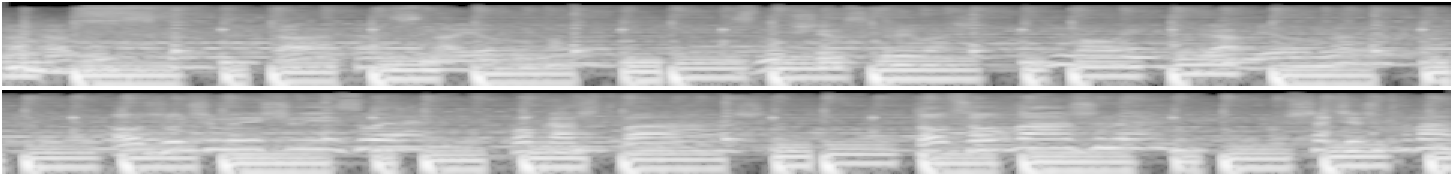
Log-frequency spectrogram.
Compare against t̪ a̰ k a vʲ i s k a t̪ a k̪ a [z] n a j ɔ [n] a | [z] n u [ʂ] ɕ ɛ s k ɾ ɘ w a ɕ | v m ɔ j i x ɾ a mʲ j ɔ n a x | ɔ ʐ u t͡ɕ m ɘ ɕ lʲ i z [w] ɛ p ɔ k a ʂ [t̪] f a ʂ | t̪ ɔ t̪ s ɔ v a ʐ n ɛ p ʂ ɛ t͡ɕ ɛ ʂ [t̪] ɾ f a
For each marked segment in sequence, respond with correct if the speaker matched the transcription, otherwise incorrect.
correct, incorrect: m, correct, incorrect: f, correct, correct, correct

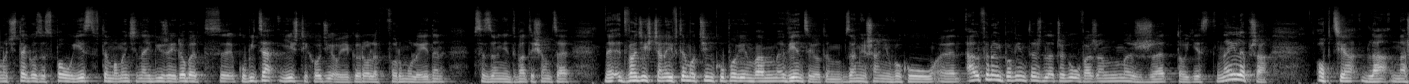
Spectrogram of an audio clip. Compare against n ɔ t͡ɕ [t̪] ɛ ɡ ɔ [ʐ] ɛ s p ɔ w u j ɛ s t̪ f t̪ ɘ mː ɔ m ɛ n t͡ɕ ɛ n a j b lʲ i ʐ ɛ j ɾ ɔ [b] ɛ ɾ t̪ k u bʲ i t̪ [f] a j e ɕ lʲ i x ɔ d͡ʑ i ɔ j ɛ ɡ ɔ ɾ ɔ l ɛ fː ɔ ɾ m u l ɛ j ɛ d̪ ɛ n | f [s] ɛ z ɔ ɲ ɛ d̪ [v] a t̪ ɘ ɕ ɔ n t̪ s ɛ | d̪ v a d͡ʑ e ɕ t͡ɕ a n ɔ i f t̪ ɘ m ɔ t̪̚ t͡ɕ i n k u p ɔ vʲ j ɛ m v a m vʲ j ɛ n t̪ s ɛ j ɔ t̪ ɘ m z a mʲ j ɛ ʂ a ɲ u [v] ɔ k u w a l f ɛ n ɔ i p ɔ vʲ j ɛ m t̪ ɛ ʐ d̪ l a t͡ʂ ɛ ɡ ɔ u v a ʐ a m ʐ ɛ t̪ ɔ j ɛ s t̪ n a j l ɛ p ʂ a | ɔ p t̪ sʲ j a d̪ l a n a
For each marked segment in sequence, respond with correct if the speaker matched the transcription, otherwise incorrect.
correct, incorrect: z, correct, incorrect: s, correct, correct, correct

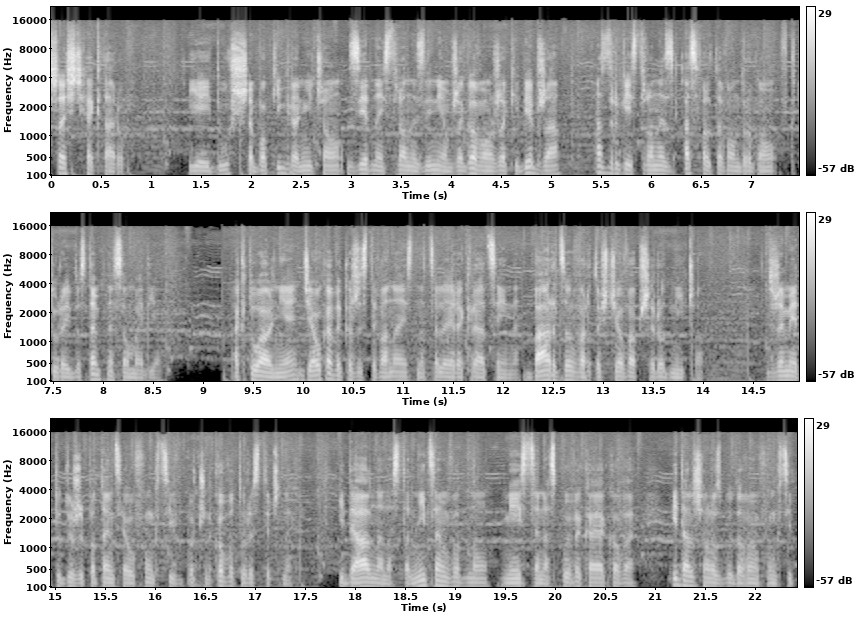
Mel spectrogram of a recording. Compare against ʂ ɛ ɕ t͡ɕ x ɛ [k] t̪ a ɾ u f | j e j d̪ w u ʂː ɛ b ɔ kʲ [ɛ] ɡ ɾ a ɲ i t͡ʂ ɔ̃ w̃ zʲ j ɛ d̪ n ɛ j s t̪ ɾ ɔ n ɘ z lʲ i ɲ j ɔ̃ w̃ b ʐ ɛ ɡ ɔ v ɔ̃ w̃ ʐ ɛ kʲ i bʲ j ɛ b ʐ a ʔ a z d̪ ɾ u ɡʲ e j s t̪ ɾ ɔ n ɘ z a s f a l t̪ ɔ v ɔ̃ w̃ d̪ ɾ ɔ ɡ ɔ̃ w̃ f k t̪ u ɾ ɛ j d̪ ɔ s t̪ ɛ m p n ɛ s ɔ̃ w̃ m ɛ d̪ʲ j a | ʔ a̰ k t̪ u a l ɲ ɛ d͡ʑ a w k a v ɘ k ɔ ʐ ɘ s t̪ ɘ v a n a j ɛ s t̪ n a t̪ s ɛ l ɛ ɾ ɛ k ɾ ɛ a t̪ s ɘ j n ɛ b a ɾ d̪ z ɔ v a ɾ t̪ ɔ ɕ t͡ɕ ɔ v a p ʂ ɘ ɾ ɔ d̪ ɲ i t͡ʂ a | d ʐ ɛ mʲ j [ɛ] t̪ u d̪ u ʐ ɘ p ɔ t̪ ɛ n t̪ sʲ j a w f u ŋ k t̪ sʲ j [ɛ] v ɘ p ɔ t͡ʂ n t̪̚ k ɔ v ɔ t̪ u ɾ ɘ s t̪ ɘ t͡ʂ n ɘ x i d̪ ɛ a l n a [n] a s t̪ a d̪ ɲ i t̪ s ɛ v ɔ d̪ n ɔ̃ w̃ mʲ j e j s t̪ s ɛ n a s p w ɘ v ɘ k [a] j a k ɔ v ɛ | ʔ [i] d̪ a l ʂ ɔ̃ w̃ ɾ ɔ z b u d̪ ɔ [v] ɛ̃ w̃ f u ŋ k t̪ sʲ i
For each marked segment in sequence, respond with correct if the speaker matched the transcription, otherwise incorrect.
correct, incorrect: i, correct, incorrect: i, correct, correct, correct, correct

